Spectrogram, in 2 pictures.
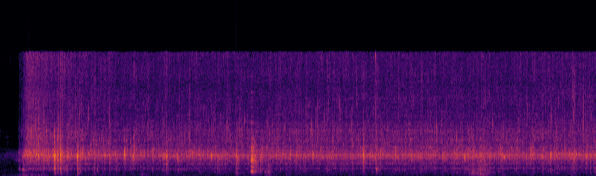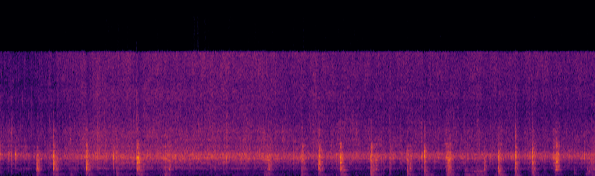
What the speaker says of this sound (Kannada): ಇದು ಒಗ್ಗರಣೆಗೆ ತೋರಿಸಿದ್ನಲ್ಲ ಈರುಳ್ಳಿ ಇದೆಲ್ಲನೂ ಒಗ್ಗರಣೆಗೆ ಸೇರಿಸ್ತೀನಿ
